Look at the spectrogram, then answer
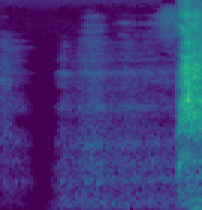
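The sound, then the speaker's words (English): A voice imitates heavy mouth breathing right into the microphone: a short gap, then a long breathy exhale building to a loud, harsh rush of air at the end. “He's a mouth breather for sure.”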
